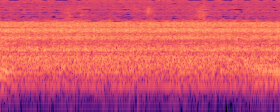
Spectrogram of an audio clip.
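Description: Shortwave AM broadcast played through a Sony world-band receiver's speaker: a steady hiss of static fills a pause in the announcer's speech, with the last of his words at the very start.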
